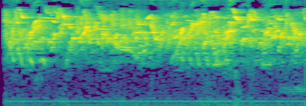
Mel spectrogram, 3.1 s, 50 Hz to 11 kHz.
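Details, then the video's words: European goldfinch song recorded on 29 December 2022: a dense, continuous run of bright, liquid twittering and tinkling notes with no pauses, and no other clear sounds. "GOLDFINCH SONG"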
